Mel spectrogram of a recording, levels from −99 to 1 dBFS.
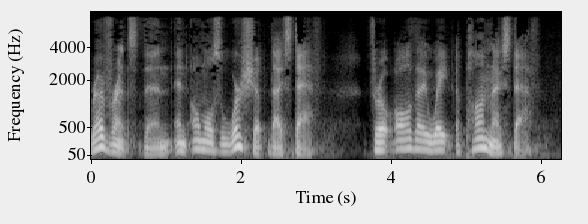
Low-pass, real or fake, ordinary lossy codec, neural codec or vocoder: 7.2 kHz; fake; MP3, 32 kbps; codec, 16 kHz in and 24 kHz out, 0.9 kbps, LongCat-Audio-Codec, fine tuned four codebook decoder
